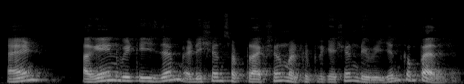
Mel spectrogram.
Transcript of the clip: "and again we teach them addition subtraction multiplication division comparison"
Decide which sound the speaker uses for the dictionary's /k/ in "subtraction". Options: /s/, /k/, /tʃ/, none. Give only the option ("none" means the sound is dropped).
/k/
